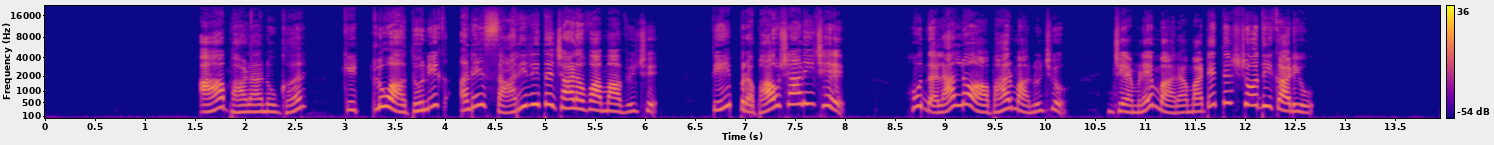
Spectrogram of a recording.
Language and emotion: Gujarati, surprised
